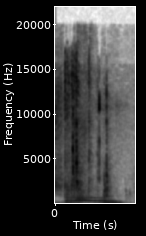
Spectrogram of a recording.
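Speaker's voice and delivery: usual speaking voice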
